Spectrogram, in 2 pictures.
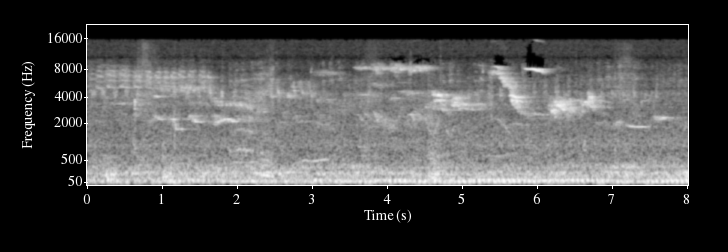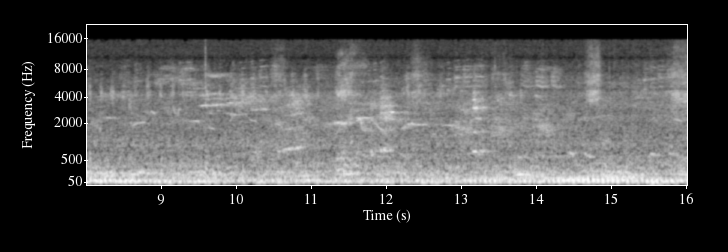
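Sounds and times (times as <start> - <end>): birds chirping: 0.0 - 16.0
low background hum: 0.0 - 16.0.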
